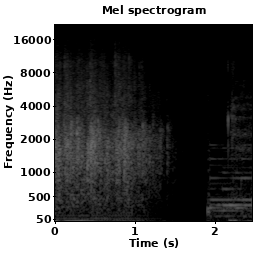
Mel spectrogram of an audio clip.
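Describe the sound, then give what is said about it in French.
A church audience applauds to acclaim the Lord: dense, steady clapping that holds, then thins and fades to silence midway through. “Est-ce qu'on peut acclamer le Seigneur, Amen.”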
